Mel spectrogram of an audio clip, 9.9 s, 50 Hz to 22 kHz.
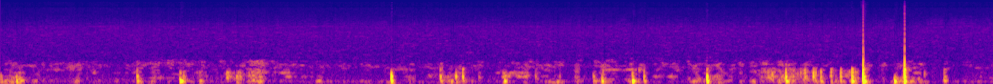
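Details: Male bowel sounds 6 hours after eating: irregular low gurgles and rumbles in a quiet room, with a few sharp pops near the end.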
